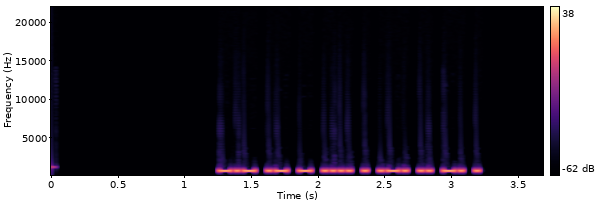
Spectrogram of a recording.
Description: Morse code, heard as a keyed tone, about 40 wpm, 700 Hz. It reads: KATHERINE
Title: USA Common Names - 40wpm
